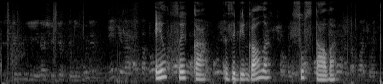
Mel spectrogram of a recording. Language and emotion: Russian, neutral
